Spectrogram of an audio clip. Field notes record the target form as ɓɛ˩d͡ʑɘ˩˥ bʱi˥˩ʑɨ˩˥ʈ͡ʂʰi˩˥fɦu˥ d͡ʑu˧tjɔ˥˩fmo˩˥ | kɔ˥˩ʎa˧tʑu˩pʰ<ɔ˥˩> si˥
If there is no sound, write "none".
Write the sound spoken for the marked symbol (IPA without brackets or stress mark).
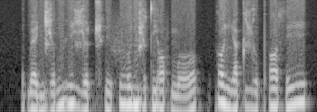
ɔ˥˩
